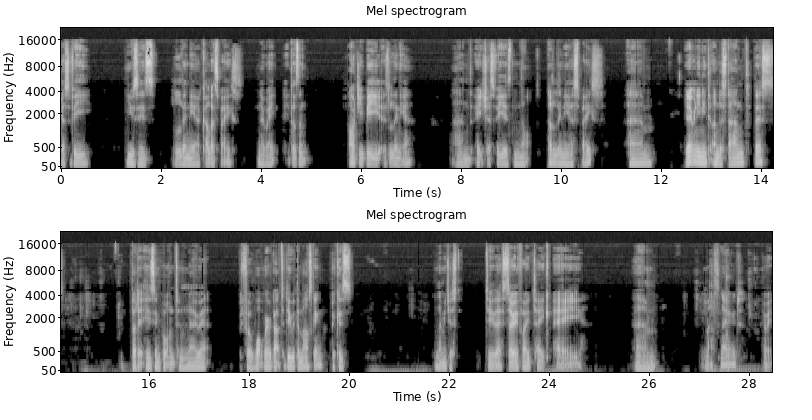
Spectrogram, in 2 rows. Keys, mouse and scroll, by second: 14.2 click, 14.3 x, 14.6 scroll down 5, 15.1 middle click, 15.6-15.9 scroll down 4, 15.9-18.9 middle drag, 20.4-20.9 scroll down 1, 20.9 q, 23.5 c, 24.0 v, 27.8 click, 28.0 x.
